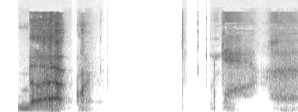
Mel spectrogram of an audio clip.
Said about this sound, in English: My mom always calls it demonic when I fucking burp like that. She's always like, why the fuck does it sound like there's a demon coming out of your ass?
